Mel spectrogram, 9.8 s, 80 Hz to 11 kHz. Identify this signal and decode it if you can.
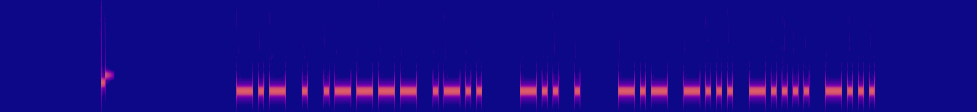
Morse code, heard as a keyed tone, about 22 wpm, 700 Hz. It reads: KE1L DE KB6B
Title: USA Callsign DE Callsign - 4 Characters - 22wpm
